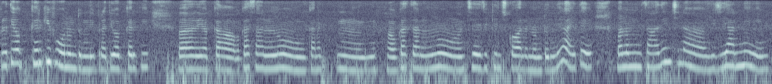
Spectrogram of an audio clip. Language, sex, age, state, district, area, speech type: Telugu, female, 30-45, Andhra Pradesh, Anakapalli, rural, spontaneous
